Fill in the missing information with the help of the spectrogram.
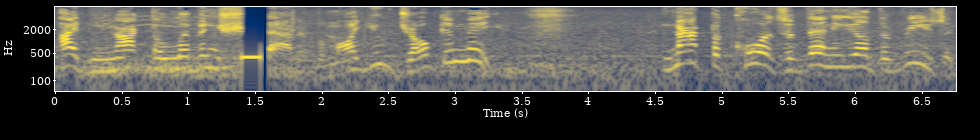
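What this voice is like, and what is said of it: Brooklyn-style American accent. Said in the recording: “I think he's from Vegas by way of Brooklyn. That accent of his.”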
